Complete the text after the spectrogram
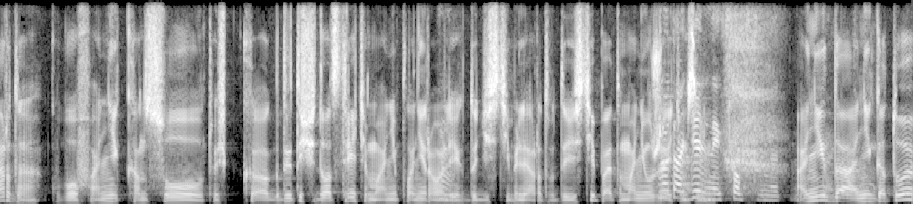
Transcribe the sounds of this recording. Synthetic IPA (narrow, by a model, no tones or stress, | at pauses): ard̪ə̰kʊbo̞fɐ̰nʲikʰːɐnt̪sut̪o̞ɪsʲkɡd̪vʲet̪ɨsʲːt͡ɕɪd̪vat̪sɨ̥t̪ʲɾʲetʲɪmʊ̰ɐ̰nʲiplˠɐnʲiɾəvə̰lʲɪixd̪odʲɪsʲɪ̥tʲimʲɪlʲɪa̰rd̪əfd̪əvʲɪsʲtʲipɐɛt̪əmʊɐnʲiʊʐɛɛt̪ɐdʲːelʲnəixsopst̪vʲɪnːəɐ̰nʲid̪aːnʲiɡɐt̪ovʲ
